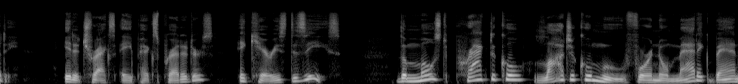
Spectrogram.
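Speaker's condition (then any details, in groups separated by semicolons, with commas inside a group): No condition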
